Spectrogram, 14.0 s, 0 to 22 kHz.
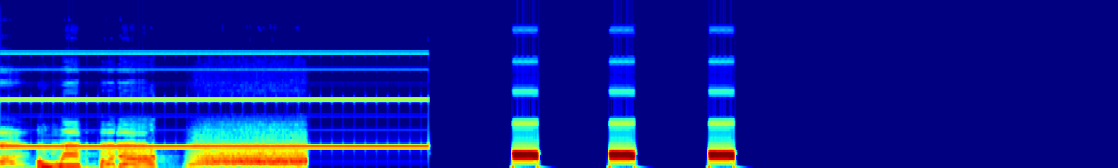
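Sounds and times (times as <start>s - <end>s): buzzy data tone bursts: 0.0s - 3.9s
steady high tone: 0.0s - 5.2s.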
